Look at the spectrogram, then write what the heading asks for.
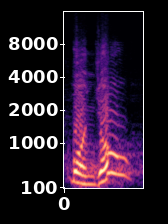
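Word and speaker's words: bonjour: Emangnya bahasa Perancis mudah tulisannya bon jowur. Bacanya bonjou. Bon soir, bonsoa.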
